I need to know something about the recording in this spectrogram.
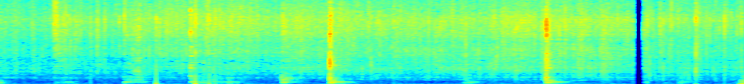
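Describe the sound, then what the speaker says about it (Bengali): Ginger paste sizzles in hot oil in a pan after garlic paste, with a spatula scraping and stirring at irregular moments. No one speaks. "এবার আদা বাটা দেওয়া হচ্ছে।"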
